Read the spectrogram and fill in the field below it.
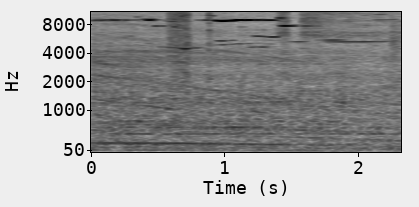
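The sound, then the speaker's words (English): A large Greyhound bus rumbles as its brakes let out a thin, high squeal over the steady engine drone, holding for a couple of seconds while it comes to a stop. “Kit was pulled from his thoughts as the Greyhound squealed to its final stop.”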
